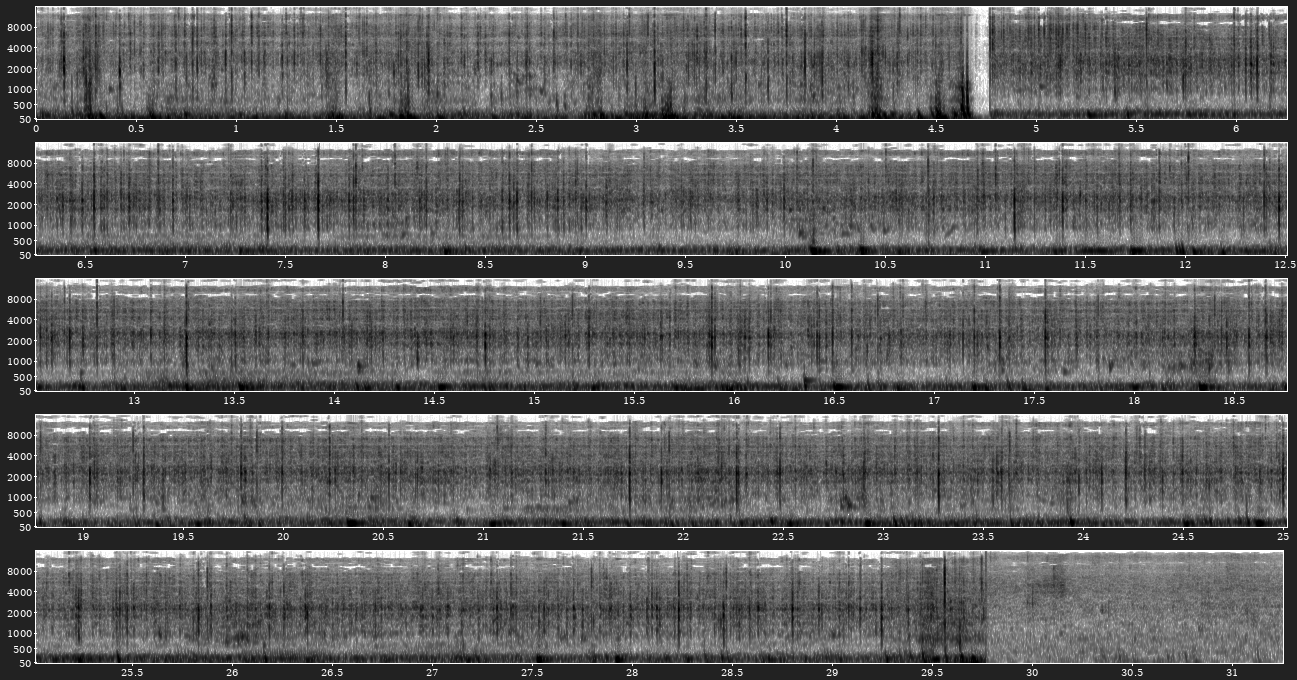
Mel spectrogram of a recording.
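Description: Muffled underwater sound picked up by a submerged camera over a coral reef: a low rumble of moving water with many small clicks and crackles. About five seconds in it drops to a quieter, steadier level.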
